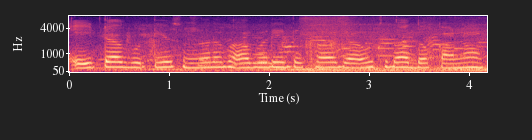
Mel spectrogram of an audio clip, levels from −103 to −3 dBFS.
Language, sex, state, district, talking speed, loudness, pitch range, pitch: Odia, female, Odisha, Malkangiri, 85 wpm, -14 LUFS, 240-270 Hz, 250 Hz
